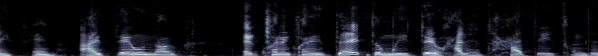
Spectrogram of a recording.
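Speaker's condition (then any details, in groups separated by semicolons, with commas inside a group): Cerebral palsy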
